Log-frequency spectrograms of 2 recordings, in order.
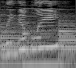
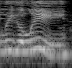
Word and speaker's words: Legably: about this business that you're running it's called legably which is correct really fun to pronounce lawyers like words and so I'm gonna spell it out l e g a l y right so not legal not legally legal ble and that's correct why did you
